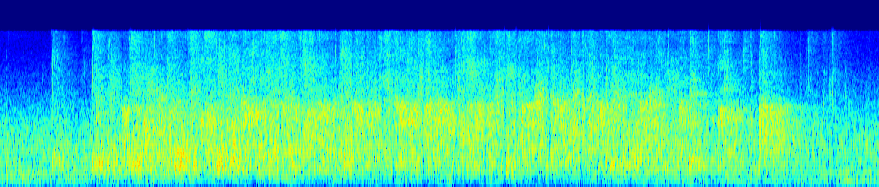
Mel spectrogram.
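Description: Audience applauding, starting under a second in and dying away about a second before the end.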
